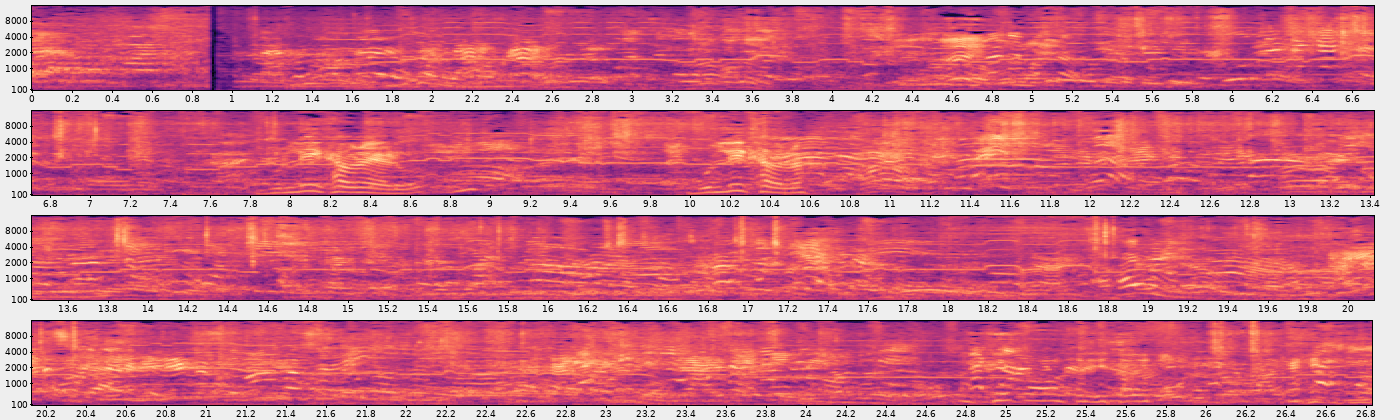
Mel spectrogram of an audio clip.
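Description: A crowd of women chatter and talk over each other close by.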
